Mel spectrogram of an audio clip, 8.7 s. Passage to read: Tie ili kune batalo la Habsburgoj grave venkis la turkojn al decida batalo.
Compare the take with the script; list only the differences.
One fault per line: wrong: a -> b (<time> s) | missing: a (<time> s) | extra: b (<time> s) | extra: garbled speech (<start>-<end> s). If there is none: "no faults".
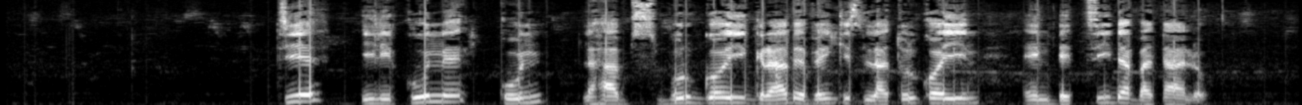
wrong: batalo -> kun (3.4 s)
wrong: al -> en (6.9 s)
